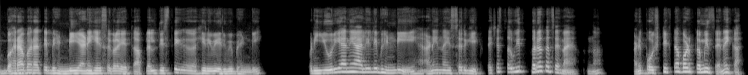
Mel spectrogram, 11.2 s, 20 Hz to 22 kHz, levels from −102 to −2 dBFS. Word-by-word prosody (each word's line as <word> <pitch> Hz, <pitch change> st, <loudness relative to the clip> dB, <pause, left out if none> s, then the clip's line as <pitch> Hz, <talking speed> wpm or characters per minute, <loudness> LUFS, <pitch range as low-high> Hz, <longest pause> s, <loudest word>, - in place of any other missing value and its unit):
भराभरा 145 Hz, +4 st, +3 dB
ते 145 Hz, -, +1 dB
भेंडी 130 Hz, +1 st, +3 dB
आणि 130 Hz, 0 st, +5 dB
हे 130 Hz, 0 st, +3 dB
सगळं 125 Hz, -1 st, -1 dB
येतं, 115 Hz, -1 st, -1 dB
आपल्याला 125 Hz, +6 st, -1 dB
दिसते 130 Hz, +3 st, -1 dB, 0.3 s
हिरवी, 125 Hz, -2 st, +3 dB
हिरवी 115 Hz, +1 st, +1 dB
भेंडी. 100 Hz, +2 st, -5 dB, 0.7 s
पण 125 Hz, -, -4 dB
युरियाने 165 Hz, +10 st, +3 dB
आलेली 190 Hz, 0 st, 0 dB
भेंडी 145 Hz, 0 st, 0 dB, 0.3 s
आणि 130 Hz, +5 st, -2 dB
नैसर्गिक 135 Hz, -4 st, -3 dB
त्याच्या 145 Hz, +9 st, -8 dB
चवीत 205 Hz, +2 st, -2 dB, 0.2 s
फरकच 230 Hz, +1 st, 0 dB
आहे 165 Hz, -, -2 dB, 0.4 s
ना 115 Hz, +3 st, -10 dB, 0.5 s
आणि 115 Hz, +4 st, -2 dB
पौष्टिकता 185 Hz, +8 st, -1 dB
पण 210 Hz, 0 st, +5 dB
कमीच 185 Hz, 0 st, +2 dB
आहे -, -, -3 dB
नाही 180 Hz, +1 st, +2 dB
का? -, -, -7 dB
140 Hz, 160 wpm, -26 LUFS, 125-180 Hz, 0.7 s, आणि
